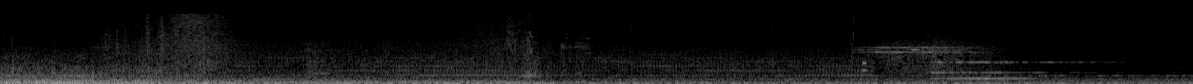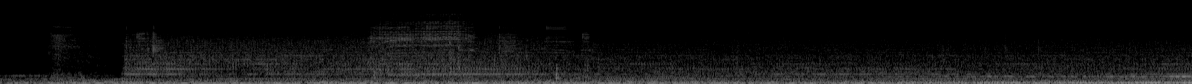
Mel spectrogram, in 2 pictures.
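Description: A low, steady electronic hum drones throughout.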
